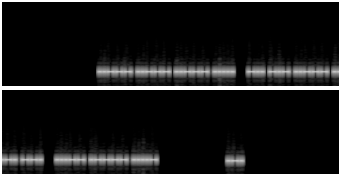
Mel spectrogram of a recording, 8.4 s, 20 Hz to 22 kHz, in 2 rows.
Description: Morse code, heard as a keyed tone, about 46 wpm, 700 Hz. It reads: 2225 DK2FG 314 R
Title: Worked All Europe DX Contest - QTC Exchange - 45wpm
